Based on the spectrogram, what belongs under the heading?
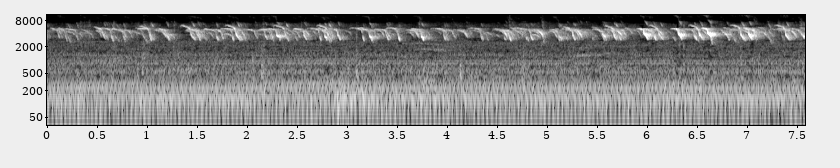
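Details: Baby chicks on their first day, a group peeping nonstop: high, shrill, downward-sliding cheeps overlapping in a dense chorus, about three per second, louder toward the end; faint steady low hum beneath.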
